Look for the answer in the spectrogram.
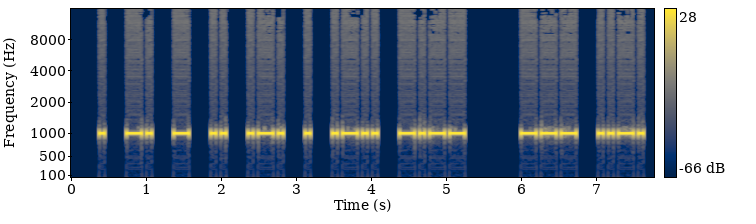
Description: Morse code, heard as a keyed tone, about 18 wpm, spaced as for 15 wpm, 1000 Hz. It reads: ENTIRELY OF
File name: qotdfiles / 15wpm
